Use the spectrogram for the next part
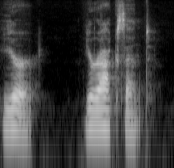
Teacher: your is reduced, it's not stressed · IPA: /yɚ/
